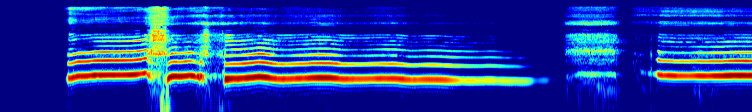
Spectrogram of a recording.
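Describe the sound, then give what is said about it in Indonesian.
A woman cries mournfully in long, wavering wails, her voice sliding slowly downward, broken by sharp sobbing breaths and a brief ragged gasp before the keening resumes, loud. “Suara desahan itu kini berubah menjadi suara tangisan seorang perempuan yang memilukan dan menyayat hati.”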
